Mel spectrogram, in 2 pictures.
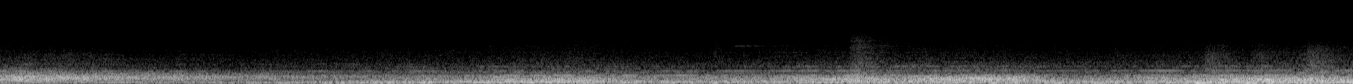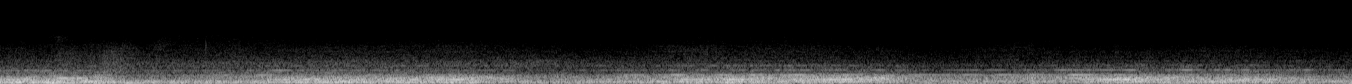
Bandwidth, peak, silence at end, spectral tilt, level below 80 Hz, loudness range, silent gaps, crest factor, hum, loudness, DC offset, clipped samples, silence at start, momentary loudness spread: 3.2 kHz; -6 dBFS; 0 s; -13 dB/octave; -30 dBFS; 6 LU; none; 16 dB; none; -22 LUFS; under 0.1%; under 0.1%; 0 s; 10 LU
